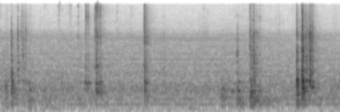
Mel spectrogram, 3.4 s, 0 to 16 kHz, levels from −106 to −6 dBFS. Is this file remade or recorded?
recorded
